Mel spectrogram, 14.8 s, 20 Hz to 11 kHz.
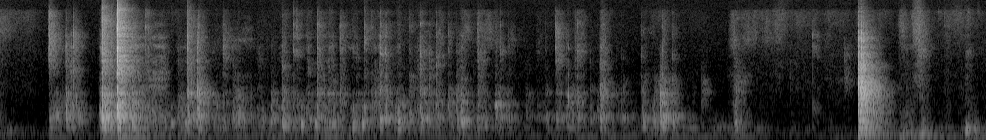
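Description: Plastic knocks, clicks and rubbing as a Karcher HD 5/15 C pressure washer's front cover is seated on its clips and its screw is tightened with a screwdriver; a sharp knock about two seconds in and another near the end.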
